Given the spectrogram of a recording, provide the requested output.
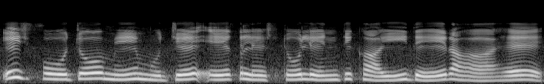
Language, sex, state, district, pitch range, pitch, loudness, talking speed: Hindi, female, Madhya Pradesh, Katni, 205-245 Hz, 225 Hz, -12 LUFS, 110 wpm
